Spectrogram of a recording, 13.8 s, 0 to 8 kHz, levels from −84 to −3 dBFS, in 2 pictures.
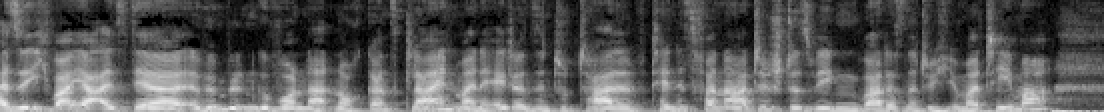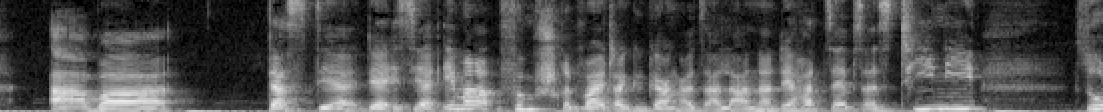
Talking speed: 185 wpm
